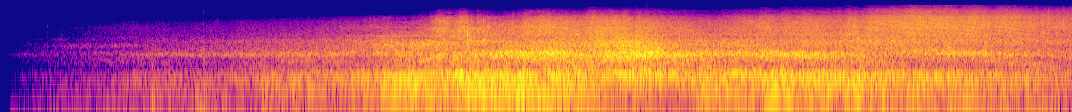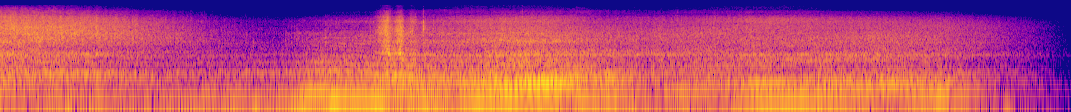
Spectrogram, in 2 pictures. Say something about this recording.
a car, that is arriving at an empty crossway, stopping and continue driving. stereo record on a wet street surface after a rainy day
